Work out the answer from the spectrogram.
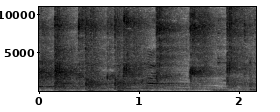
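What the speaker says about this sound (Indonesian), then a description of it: "Tepuk tangan lagi Pak" Hands clapping in a classroom, a quick run of sharp claps from a small group, fairly close, with voices talking over them.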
